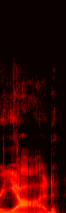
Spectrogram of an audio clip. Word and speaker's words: Yod: named himself father yod because yod rhymes with God yes I just realized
